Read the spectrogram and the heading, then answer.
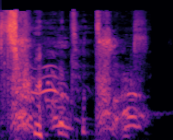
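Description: A person imitates a pack of many little dogs yapping behind a house door in a rural area, with a few quick, high, voiced bursts run together over about a second before stopping abruptly. It is fairly loud.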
